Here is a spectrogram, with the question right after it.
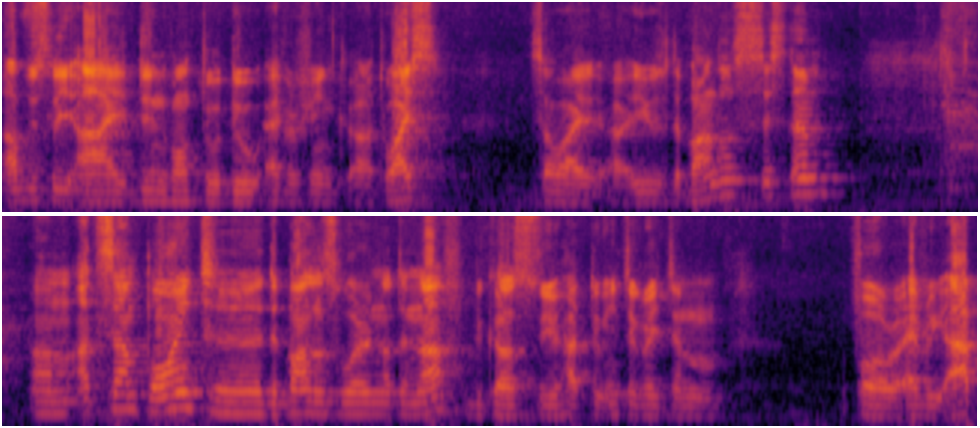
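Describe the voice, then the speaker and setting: With a Polish accent, a man speaks at a moderate pace and medium pitch with ordinary pitch variation, and audible room echo is present. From Poland, Łódź. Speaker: software developer. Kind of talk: conference talk. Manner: hesitant with fillers.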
